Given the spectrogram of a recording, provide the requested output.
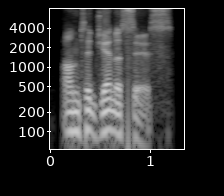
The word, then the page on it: Ontogenesis: British English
